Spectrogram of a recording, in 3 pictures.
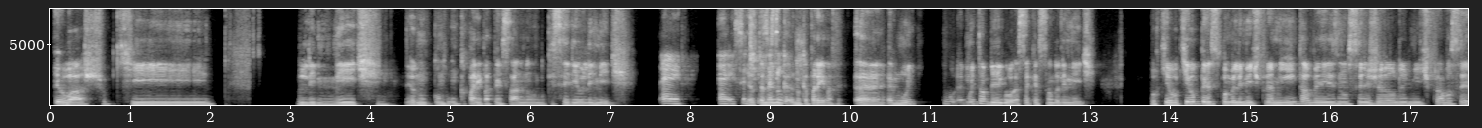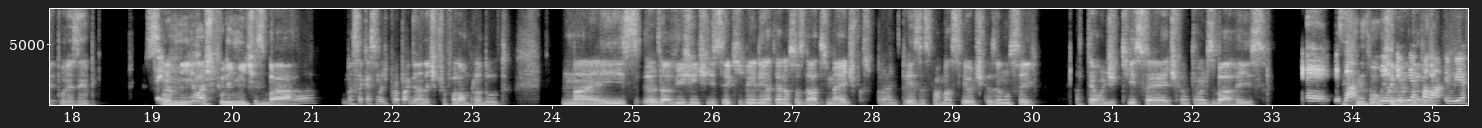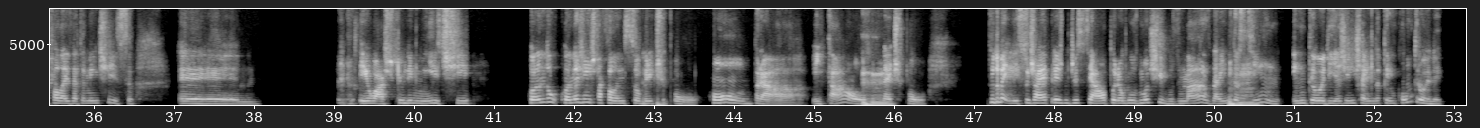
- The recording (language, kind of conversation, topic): Portuguese, unstructured, Você acha justo que as empresas usem seus dados para ganhar dinheiro?
- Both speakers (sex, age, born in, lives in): female, 30-34, Brazil, United States; male, 30-34, Brazil, Portugal
- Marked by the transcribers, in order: tapping; other background noise; chuckle; throat clearing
